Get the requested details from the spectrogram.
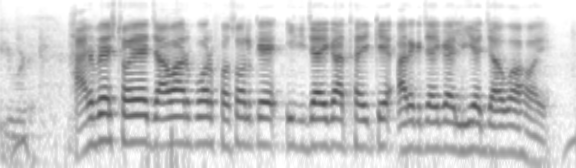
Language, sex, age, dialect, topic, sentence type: Bengali, male, 18-24, Jharkhandi, agriculture, statement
